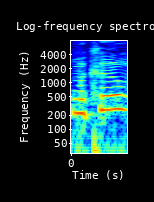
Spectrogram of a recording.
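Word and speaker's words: Macomb: Um I actually, you may know the story a lot better from coming from Keith, but it's pronounced makum as in tomb.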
